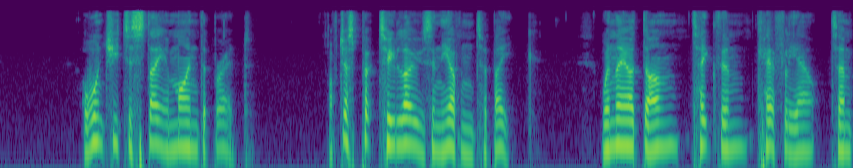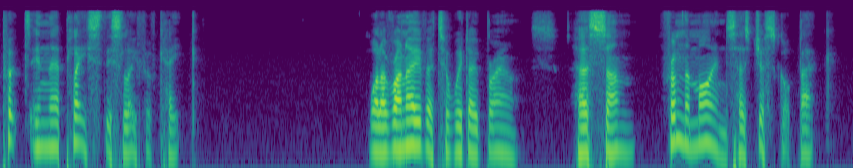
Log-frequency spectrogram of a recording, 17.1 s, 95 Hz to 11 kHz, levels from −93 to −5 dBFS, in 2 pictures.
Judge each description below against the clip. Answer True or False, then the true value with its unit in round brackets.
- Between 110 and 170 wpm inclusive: False (185 wpm)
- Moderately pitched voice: True (165 Hz)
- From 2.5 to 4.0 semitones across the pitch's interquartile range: True (2.8 semitones)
